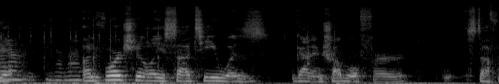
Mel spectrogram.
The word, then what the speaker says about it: Satie: His name Satie. I never know how to say that. Satie.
